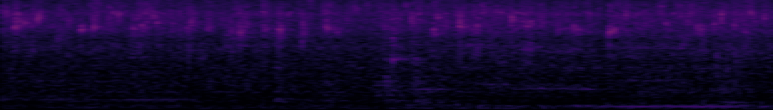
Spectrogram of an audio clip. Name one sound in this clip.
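Wooden chopsticks scrape and tap against a metal frying pan.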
